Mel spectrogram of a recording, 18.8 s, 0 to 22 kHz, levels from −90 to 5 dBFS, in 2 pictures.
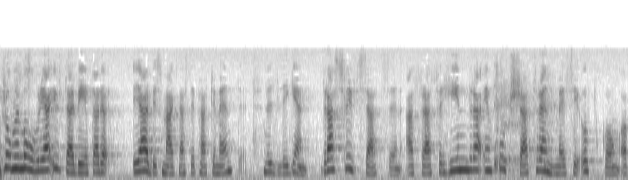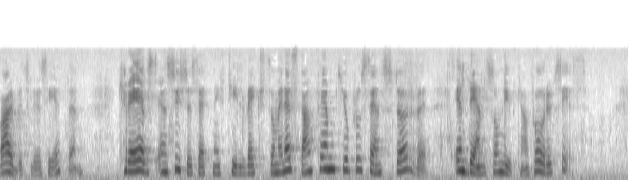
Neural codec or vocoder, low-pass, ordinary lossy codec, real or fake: none; 7.2 kHz; MP3, 32 kbps; real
